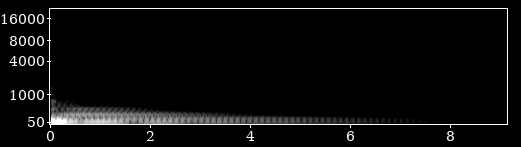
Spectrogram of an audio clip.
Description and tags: Standup Bass Normal A#1
This standup bass was sampled using a direct pickup as well as stereo overhead mics for some room ambience. Articulations include a normal pizzicato, or finger plucked note; a stopped note as performed with the finger; a stopped note performed Bartok style; and some miscellaneous sound effects: a slide by the hand down the strings, a slap on the strings, and a knock on the wooden body of the bass. Do enjoy; feedback is welcome!
Stereo, Bass, Instrument, Standup, Upright, Acoustic, Double, Plucked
